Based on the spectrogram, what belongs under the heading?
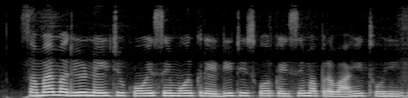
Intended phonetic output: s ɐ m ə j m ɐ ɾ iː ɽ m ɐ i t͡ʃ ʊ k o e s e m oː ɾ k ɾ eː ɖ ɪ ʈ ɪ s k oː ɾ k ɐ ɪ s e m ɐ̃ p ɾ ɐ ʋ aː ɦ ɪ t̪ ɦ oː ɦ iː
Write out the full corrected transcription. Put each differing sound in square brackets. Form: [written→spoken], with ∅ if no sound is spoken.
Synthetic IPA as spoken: s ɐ m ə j m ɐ ɾ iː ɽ [m→n] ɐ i t͡ʃ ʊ k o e s e m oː ɾ k ɾ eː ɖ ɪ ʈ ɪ s k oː ɾ k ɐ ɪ s e m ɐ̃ p ɾ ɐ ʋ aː ɦ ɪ t̪ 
